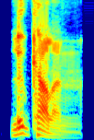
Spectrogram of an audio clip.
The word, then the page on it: Lucullan: British English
